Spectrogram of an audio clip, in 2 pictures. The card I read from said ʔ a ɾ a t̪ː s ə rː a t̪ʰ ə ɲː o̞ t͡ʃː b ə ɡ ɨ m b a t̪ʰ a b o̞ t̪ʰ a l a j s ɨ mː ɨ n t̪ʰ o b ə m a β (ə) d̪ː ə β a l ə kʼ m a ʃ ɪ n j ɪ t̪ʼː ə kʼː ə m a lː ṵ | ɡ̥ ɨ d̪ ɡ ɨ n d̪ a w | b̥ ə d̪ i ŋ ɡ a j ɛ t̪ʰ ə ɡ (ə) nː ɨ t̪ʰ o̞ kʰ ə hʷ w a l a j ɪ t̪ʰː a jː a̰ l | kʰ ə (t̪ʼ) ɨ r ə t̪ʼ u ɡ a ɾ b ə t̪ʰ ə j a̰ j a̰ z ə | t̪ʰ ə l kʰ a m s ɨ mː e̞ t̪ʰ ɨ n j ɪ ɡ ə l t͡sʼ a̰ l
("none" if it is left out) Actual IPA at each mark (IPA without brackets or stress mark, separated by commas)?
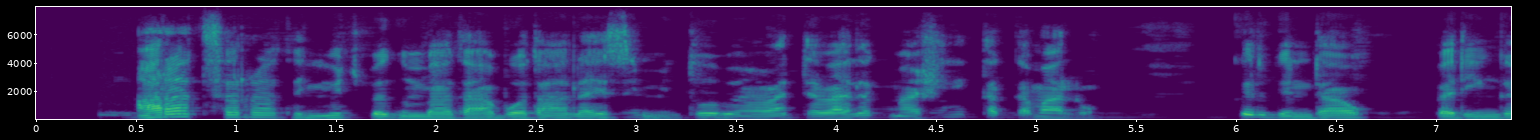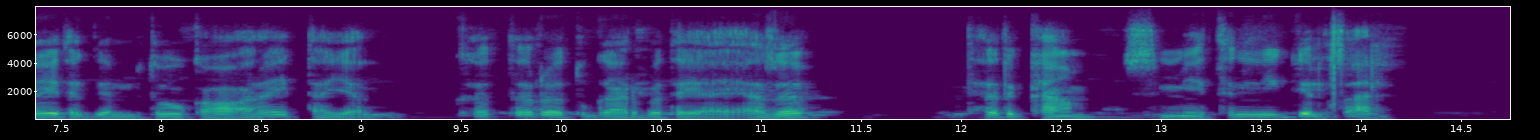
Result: a, ə, t̪ʼ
